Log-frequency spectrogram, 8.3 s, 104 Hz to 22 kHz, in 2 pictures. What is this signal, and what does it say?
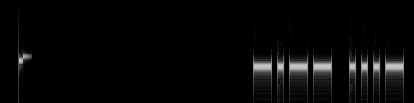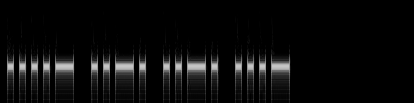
Morse code, heard as a keyed tone, about 21 wpm, 700 Hz. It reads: YV4FFV
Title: DXCC-100 Call Signs - 6 Characters - 20wpm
